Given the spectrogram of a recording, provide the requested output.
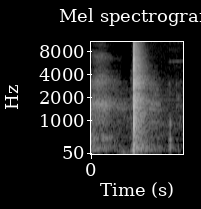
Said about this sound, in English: I walk out into the clearing. Ah! And I clap.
